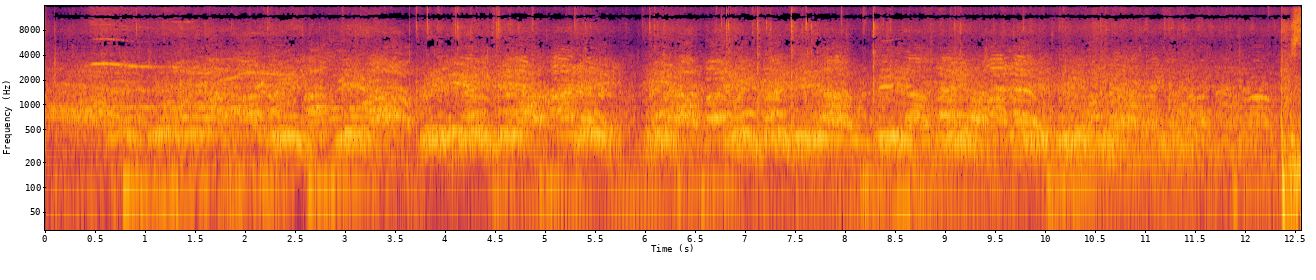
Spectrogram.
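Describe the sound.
A large protest crowd shouts and yells continuously, many voices overlapping in a dense, agitated roar with bursts of louder cries, sustained at a steady high level throughout, as police come running around the corner and the protesters fall back.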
